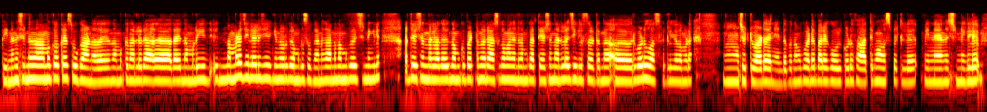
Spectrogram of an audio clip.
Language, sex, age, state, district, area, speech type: Malayalam, female, 45-60, Kerala, Kozhikode, urban, spontaneous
